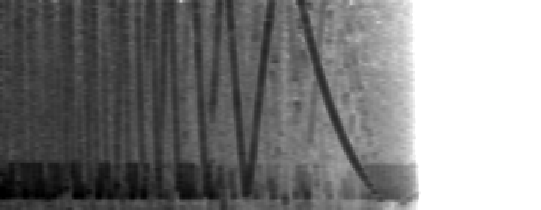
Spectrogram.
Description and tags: A long fading electronic sound effect for clicks'n'cuts. This sound was created using the Waldorf Attack VSTi within Cubase SX.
